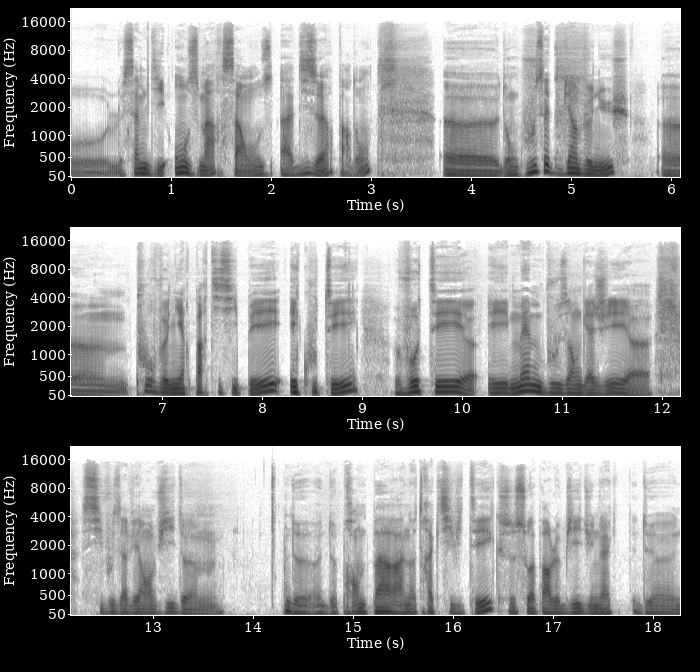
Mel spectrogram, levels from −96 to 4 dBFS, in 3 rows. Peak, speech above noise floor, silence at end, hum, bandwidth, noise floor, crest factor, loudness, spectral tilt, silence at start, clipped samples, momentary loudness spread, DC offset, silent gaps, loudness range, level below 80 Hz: -6 dBFS; 23 dB; 0 s; none; 15.5 kHz; -47 dBFS; 18 dB; -25 LUFS; -6 dB/octave; 0 s; under 0.1%; 12 LU; under 0.1%; none; 5 LU; -40 dBFS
